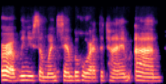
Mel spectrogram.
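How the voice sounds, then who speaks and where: Dull lo-fi call audio, woman, slightly low voice, hesitant, casual, informal remarks. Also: little pitch movement, moderate pace, fairly bright tone. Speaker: volunteer speaker at a nonprofit's online celebration. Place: online video call.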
